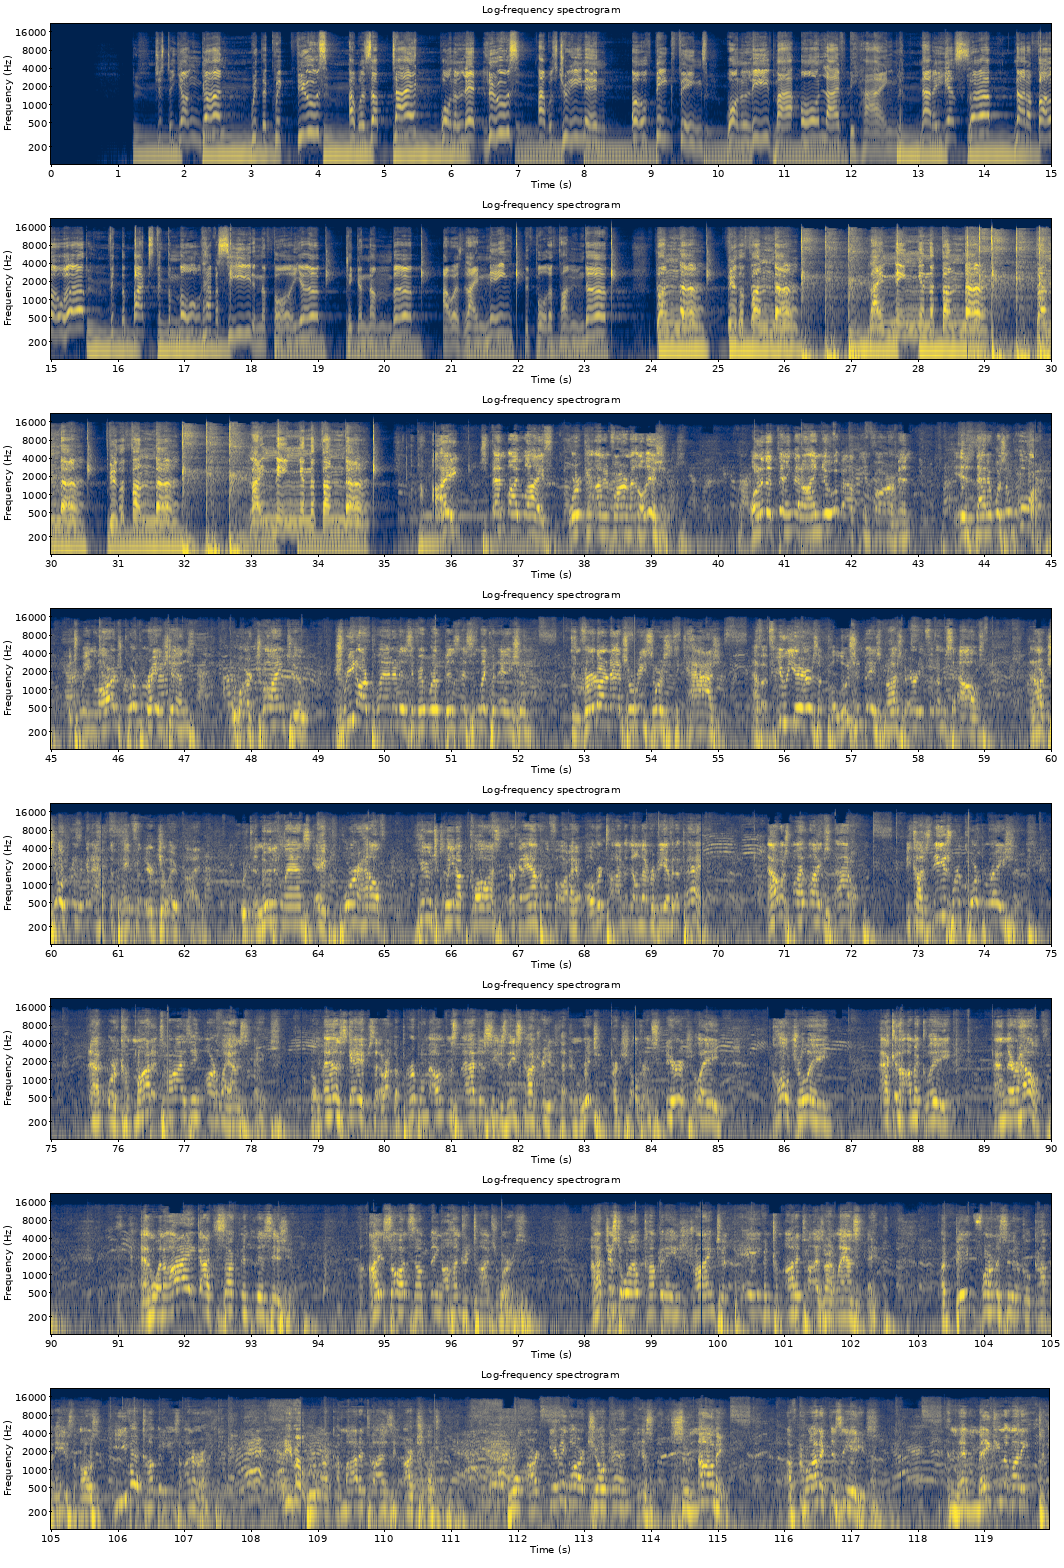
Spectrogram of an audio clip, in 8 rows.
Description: Robert F. Kennedy, Jr. at the Occupy Sacramento event - September 2019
